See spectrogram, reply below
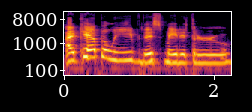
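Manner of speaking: ordinary talk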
